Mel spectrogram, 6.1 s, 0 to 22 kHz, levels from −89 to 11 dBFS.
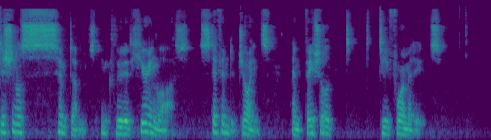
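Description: Throughout, the speech plays 1.5 times too fast and about 7 semitones high, a wrong sample rate consistent with 32 kHz audio played at 48 kHz without conversion. On a spectrogram, harmonics and formants sit 1.5 times higher, and the waveform's syllables are squeezed closer together.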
